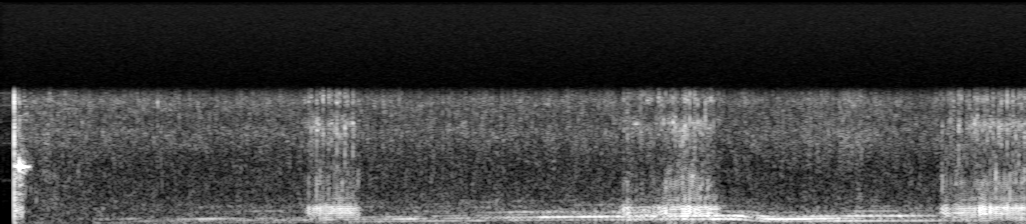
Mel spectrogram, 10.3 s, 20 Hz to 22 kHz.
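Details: Female, overheated after crawling under the covers, then poked her head out and made her loudest snores yet: low, rumbling snores about every three seconds, roughly 20 a minute, over steady room hum; snoring.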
